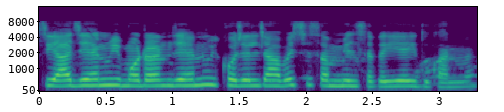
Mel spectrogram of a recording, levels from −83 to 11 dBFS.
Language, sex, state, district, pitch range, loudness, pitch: Maithili, female, Bihar, Samastipur, 235-260 Hz, -18 LUFS, 250 Hz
